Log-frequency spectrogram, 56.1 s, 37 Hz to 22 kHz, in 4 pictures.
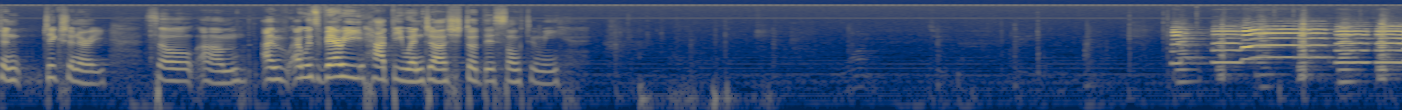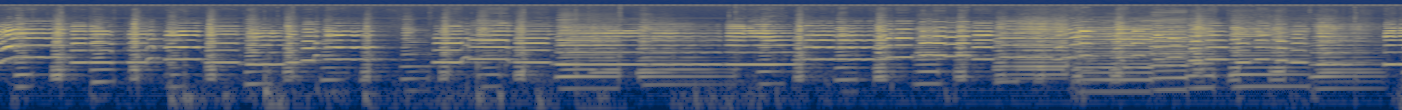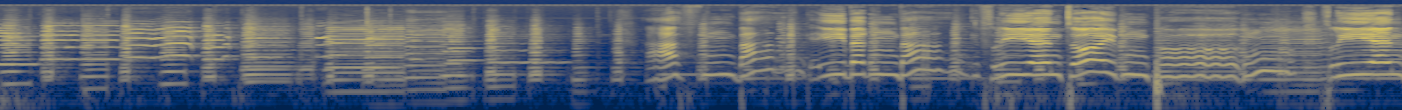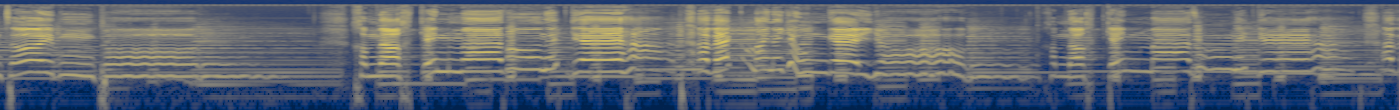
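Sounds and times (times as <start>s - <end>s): clarinet: 11.6s - 34.2s, 39.8s - 45.4s, 46.3s - 56.0s
accordion: 11.6s - 56.0s.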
